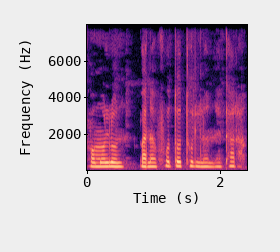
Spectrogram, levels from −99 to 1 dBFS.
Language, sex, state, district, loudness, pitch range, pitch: Chakma, female, Tripura, Unakoti, -17 LUFS, 215-240 Hz, 220 Hz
